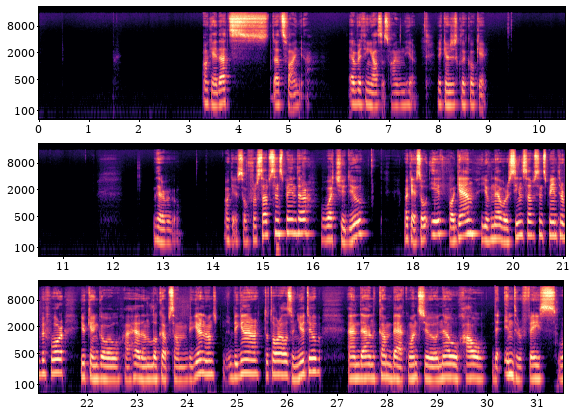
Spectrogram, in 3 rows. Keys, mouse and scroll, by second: 9.3 click, 9.3 typing, 13.6 click, 16.3 middle click, 16.6 middle click, 30.1-31.3 drag.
